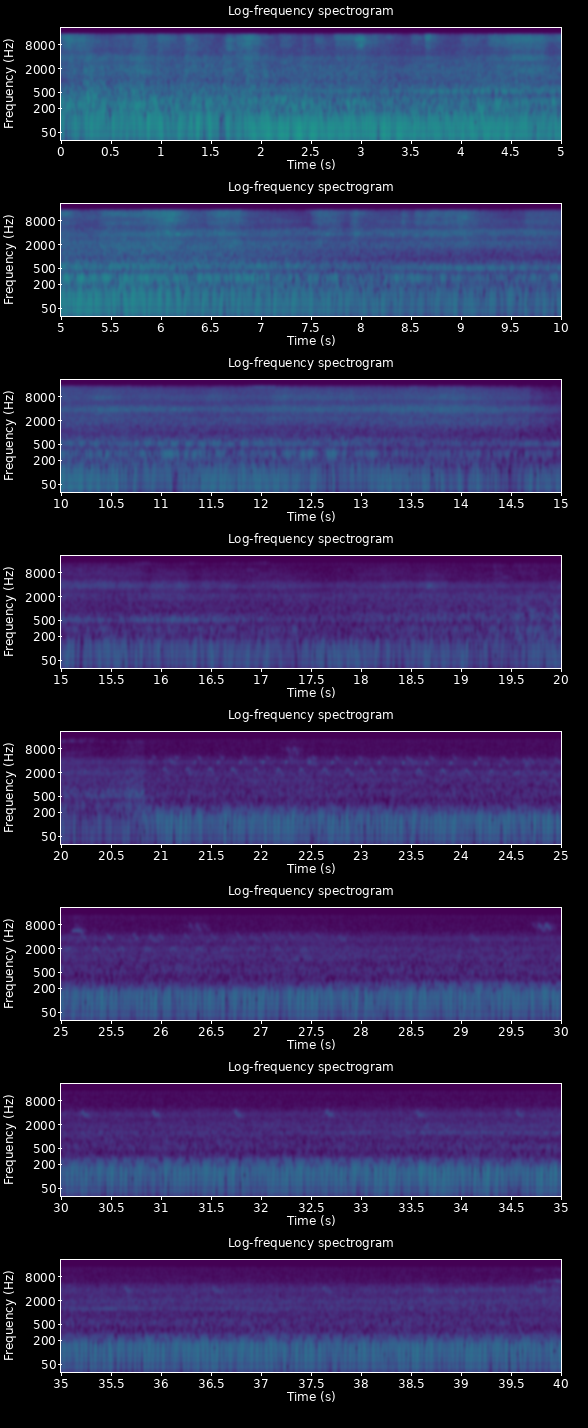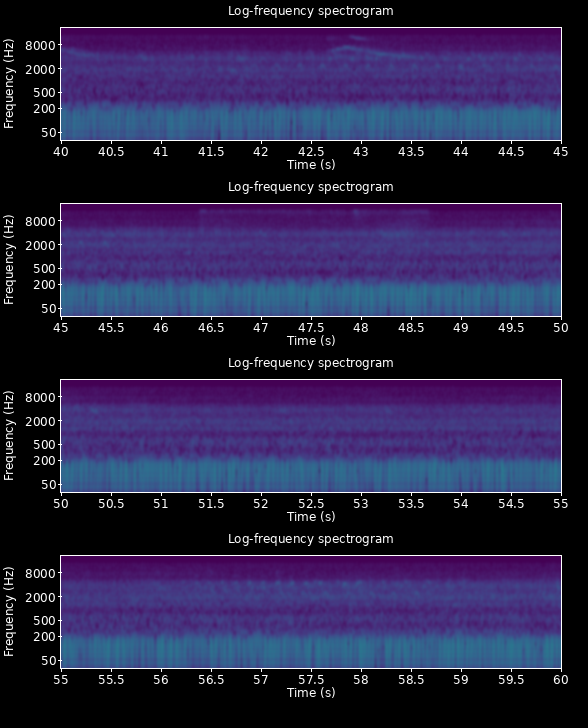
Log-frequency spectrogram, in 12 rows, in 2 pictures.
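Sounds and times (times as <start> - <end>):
diesel locomotive rumble: 0.0 - 60.0.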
